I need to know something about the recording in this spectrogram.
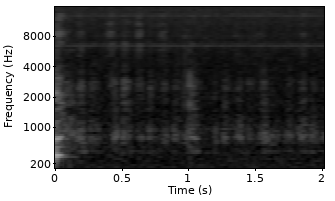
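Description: Faint scratching of a felt-tip marker writing on paper.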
